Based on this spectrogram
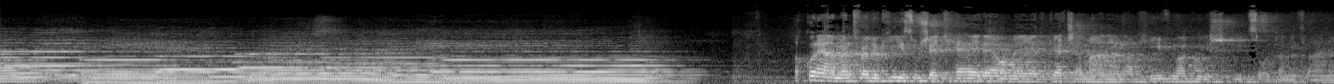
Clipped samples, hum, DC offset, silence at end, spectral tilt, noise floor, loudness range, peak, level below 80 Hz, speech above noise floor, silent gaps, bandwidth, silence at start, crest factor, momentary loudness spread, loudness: under 0.1%; none; under 0.1%; 0 s; -6 dB/octave; -38 dBFS; 4 LU; 0 dBFS; -28 dBFS; 23 dB; none; 17 kHz; 0 s; 14 dB; 9 LU; -14 LUFS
